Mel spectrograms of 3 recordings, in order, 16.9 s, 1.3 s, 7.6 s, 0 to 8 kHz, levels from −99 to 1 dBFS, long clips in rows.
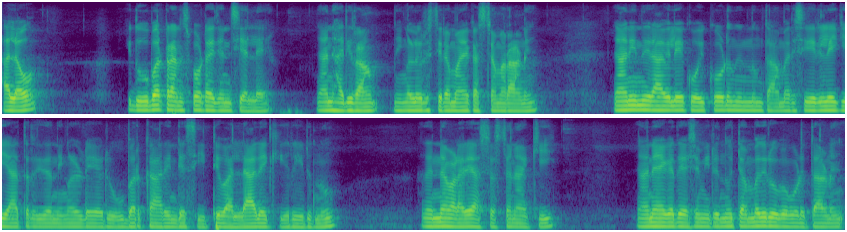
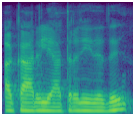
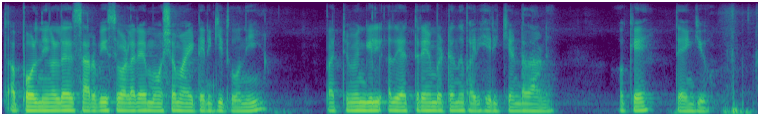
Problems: none marked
